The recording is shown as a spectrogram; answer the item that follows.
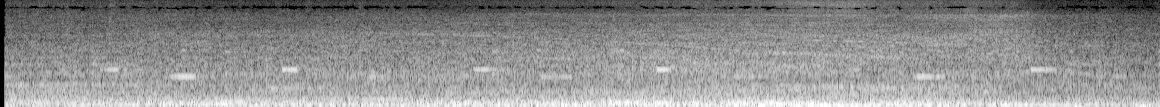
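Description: Street ambience: a steady low rumble of road traffic, with faint short high-pitched beeps recurring every second or so.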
